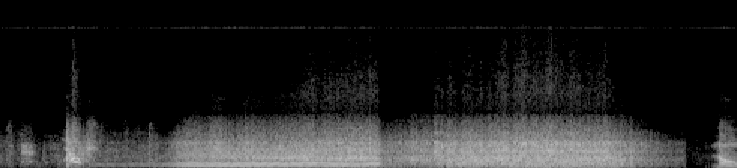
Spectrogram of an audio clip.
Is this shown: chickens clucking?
no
